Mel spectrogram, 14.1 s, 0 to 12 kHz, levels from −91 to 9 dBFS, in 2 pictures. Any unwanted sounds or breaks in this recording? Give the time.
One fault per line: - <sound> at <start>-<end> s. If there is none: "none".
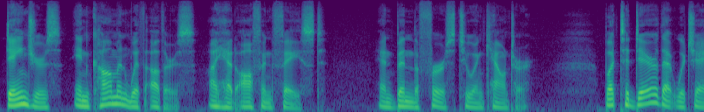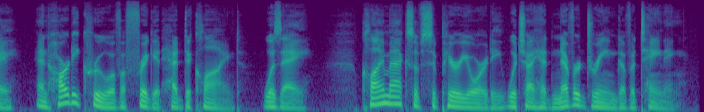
none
